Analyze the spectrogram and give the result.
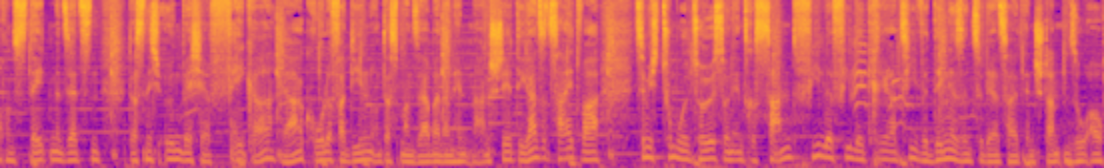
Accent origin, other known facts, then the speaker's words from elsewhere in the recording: Minden, North Rhine-Westphalia, Germany; einer kleinen Stadt in der Nähe von Minden, meiner Heimatstadt, die ja auch eine kleine Stadt, also auch ein Kaff, könnte man ja auch sagen, ist.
